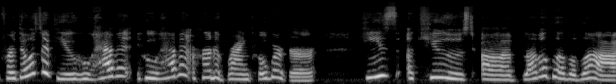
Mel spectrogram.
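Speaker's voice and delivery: fake, sugary, put-on concerned and caring tone. Mocking how someone explains the case for newcomers: imitating a fake caring voice. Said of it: "she puts on that fake voice, like the caring voice".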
